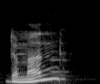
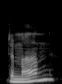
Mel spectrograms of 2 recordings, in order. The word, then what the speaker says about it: Demond: caller, did you say your name was uh, Demond? Demond? – Demond.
